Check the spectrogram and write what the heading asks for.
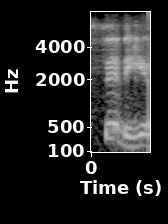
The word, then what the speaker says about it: city: yesterday city city now city is tricky because it sounds like it starts with an s but it really starts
